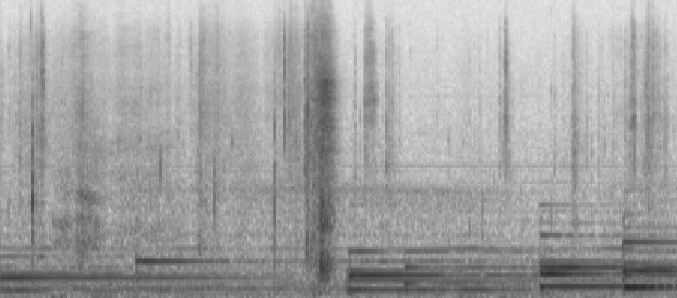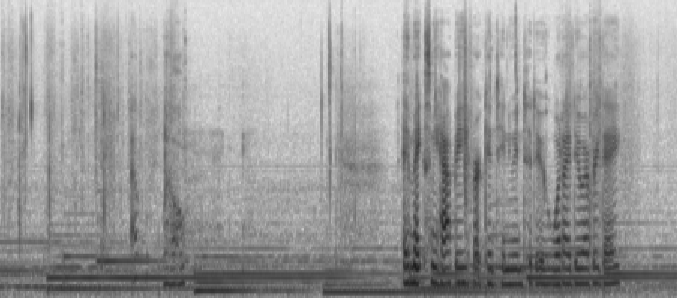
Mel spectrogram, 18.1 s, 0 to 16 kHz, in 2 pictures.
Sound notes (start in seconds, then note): 4.1 snuffles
